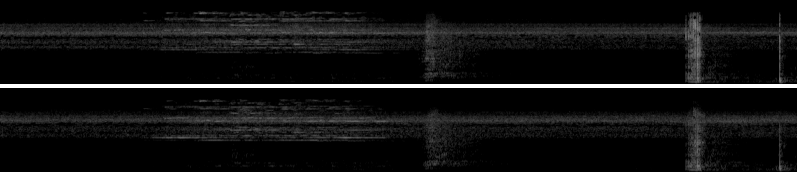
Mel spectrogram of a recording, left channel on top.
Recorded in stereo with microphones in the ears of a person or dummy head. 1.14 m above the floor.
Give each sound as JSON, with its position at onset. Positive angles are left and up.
{"t": 1.4, "sound": "a chime", "side_deg": -15, "distance_m": 7.0}
{"t": 4.2, "sound": "crumpling", "side_deg": 40, "distance_m": 9.5}
{"t": 6.8, "sound": "tearing paper", "side_deg": 35, "distance_m": 0.6}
